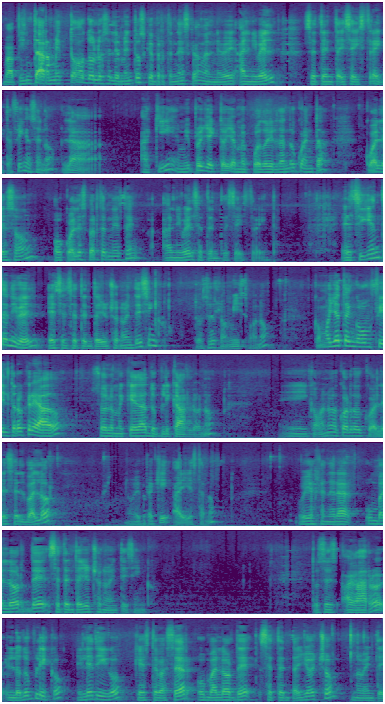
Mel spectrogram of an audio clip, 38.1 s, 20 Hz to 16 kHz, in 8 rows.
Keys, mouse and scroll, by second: 5.3-5.7 scroll up 2, 6.2-6.8 scroll up 6, 6.5 middle click, 6.7 middle click, 6.9 middle click, 7.3 middle click, 8.4 middle click, 9.3-10.8 middle drag, 11.2 middle click, 12.1-13.4 middle drag, 17.8 click, 18.5 click, 20.4 click, 23.5 click, 24.4 click, 25.1 click, 27.2 click, 28.2 click, 32.6 click, 33.6 click, 34.6 click.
